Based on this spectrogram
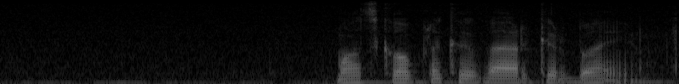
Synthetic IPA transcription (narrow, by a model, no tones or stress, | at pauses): mɑːtskɐpləkəværkərbə̰j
